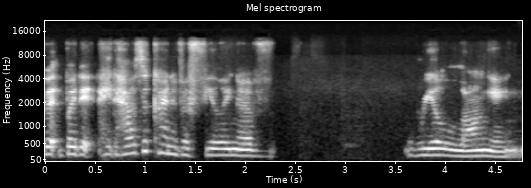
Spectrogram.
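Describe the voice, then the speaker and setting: A woman with a Canadian accent speaks fairly slowly at a medium pitch with lively intonation. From Ottawa, Canada (moved from Lebanon at six). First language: Arabic. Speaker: opera singer. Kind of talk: interview.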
